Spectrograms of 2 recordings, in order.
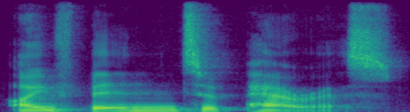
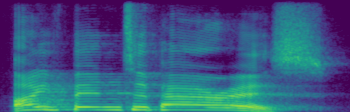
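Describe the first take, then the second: First: Slow, stretched-out model sentence; drawn-out, careful drill delivery; slowly. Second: High, projected, drawn-out call; big high-pitched loud drill voice; loudly. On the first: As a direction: say it slowly for learners to copy. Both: Shown as a demonstration.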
